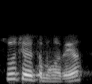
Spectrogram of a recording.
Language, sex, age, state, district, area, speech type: Sanskrit, male, 60+, Telangana, Hyderabad, urban, conversation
